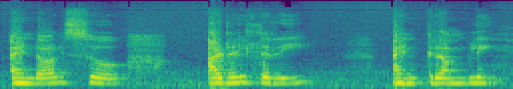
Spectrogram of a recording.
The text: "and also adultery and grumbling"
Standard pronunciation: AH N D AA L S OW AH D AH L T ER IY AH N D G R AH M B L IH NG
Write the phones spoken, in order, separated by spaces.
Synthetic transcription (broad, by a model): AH N D AA L S OW AH D AH L T ER IY AH N D G R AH M B L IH NG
